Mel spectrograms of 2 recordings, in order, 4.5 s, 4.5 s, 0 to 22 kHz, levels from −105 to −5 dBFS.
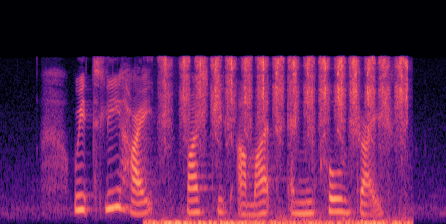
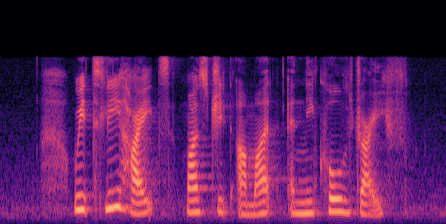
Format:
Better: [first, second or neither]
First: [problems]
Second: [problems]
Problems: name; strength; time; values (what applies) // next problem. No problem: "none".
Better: second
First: background sound (Tools); 3 dB above the speech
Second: none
